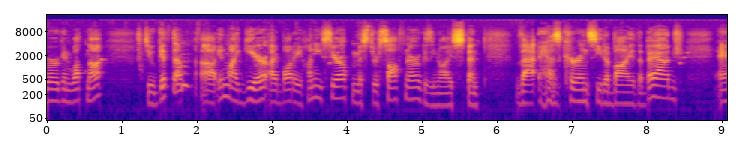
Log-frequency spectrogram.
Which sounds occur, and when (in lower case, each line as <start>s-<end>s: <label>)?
0.0s-0.7s: male speech
0.0s-9.0s: mechanisms
0.0s-9.0s: video game sound
0.6s-0.8s: bleep
0.8s-1.1s: breathing
1.1s-1.2s: tick
1.3s-5.7s: male speech
3.7s-3.8s: bleep
5.8s-6.2s: breathing
6.2s-8.4s: male speech
8.4s-8.6s: sound effect
8.5s-8.9s: breathing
